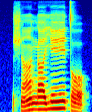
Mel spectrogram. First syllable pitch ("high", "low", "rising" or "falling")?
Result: rising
